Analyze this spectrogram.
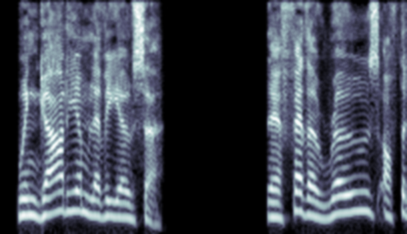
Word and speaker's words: Wingardium Leviosa: "Wardium leviosa!" he shouted, waving his long arms like a windmill. "You're saying it wrong!" Harry heard Hermione snap. "It's wingardium leviosa. Make the gar nice and long here.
